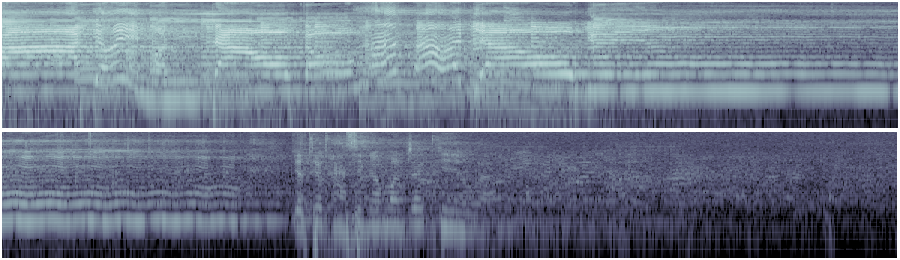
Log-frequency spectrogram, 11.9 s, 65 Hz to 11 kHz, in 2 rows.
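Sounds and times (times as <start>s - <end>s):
woman singing a long note: 0.0s - 8.0s.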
